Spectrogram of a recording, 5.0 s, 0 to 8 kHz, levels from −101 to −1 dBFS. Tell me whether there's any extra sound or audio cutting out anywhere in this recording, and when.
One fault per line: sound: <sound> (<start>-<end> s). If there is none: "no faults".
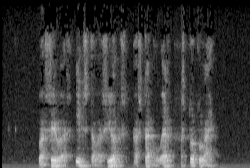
sound: dropout (3.5-3.6 s)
